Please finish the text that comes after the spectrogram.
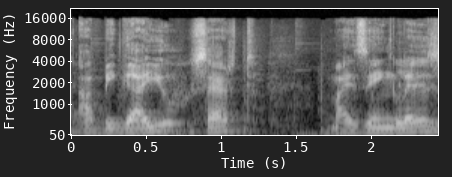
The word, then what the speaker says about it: Abigail: a Abigail on bom para gente aqui é Abigail certo mas em inglês é Abigail e o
